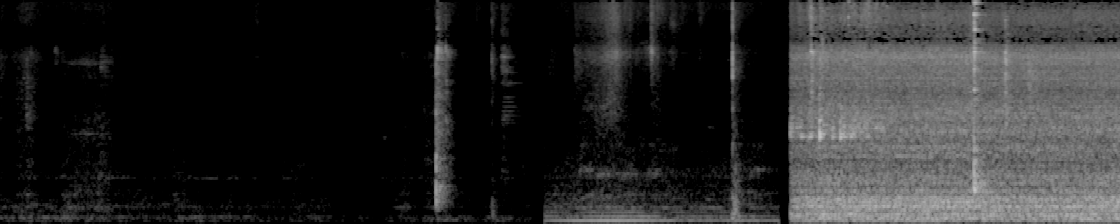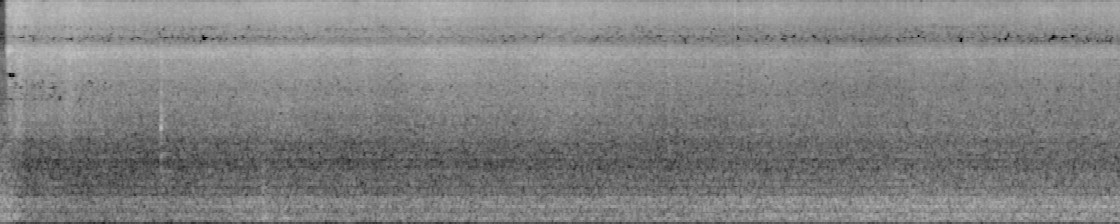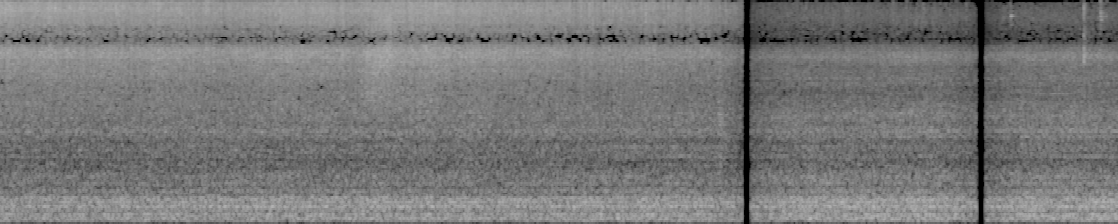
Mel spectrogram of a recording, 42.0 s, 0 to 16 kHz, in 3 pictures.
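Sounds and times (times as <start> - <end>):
batter sizzling on hot pan: 14.1 - 37.3.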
